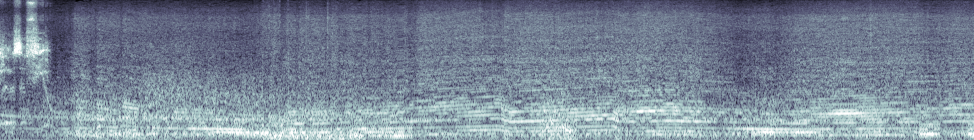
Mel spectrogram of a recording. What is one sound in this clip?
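A racing car engine whines at high revs, rising and falling as the car shifts gears.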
